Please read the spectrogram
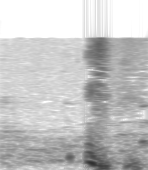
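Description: A single sharp sneeze from someone in an audience, somewhat distant and moderately loud, bursting out briefly against quiet room tone with a faint rustle afterward.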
